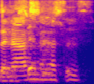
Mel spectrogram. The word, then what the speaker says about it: Thanasis: Thanasis. Thanasis.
